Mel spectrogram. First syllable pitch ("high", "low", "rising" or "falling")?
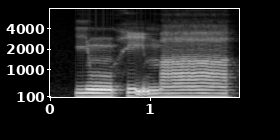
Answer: low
